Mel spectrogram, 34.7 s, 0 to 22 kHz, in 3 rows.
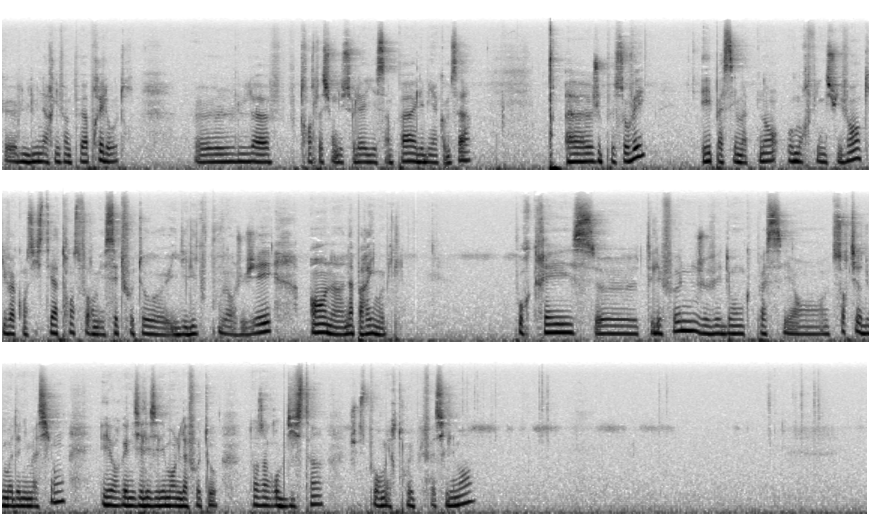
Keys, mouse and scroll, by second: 2.5-7.1 drag, 9.1 ctrl+s, 11.0 click, 17.0 r, 21.3 click, 23.3 click, 23.8 click, 24.3 shift+click, 25.4 click, 26.8 click, 27.5 click, 28.6 click, 29.1-30.6 typing, 31.9 F2, 32.4 click, 33.3 End, 33.7 BackSpace, 33.9 Return.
